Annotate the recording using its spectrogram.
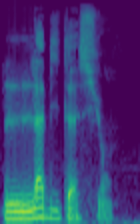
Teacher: even if you've got this H, then the first sound you hear is A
